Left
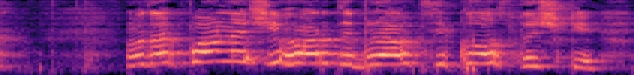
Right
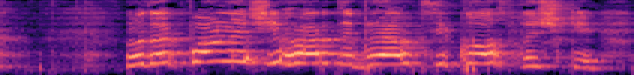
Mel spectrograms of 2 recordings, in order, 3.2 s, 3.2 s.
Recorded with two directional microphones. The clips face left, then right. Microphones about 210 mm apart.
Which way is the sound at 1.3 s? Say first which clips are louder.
Left 1 dB; centre (ahead or behind).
